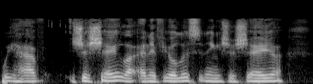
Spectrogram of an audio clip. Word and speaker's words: Rachele: Rachele. – I wish her name was Mary, but anyway, it's Rachele.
